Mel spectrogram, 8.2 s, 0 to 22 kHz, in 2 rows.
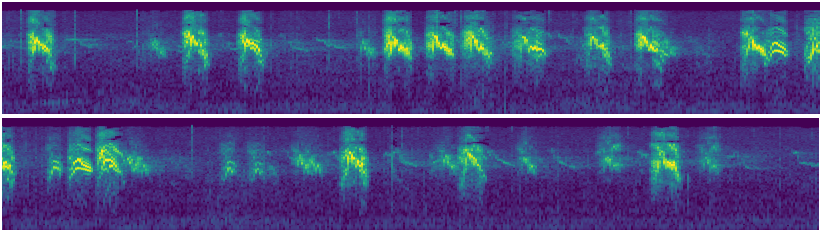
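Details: Sparrows gathering to be fed at Tenmangu, Nakanoshima, on 21 June 2020 chirp almost nonstop: loud, high, clipped notes in irregular clusters of two to four.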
